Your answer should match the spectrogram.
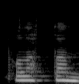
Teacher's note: Burda D cingiltili samiti T kimi tələffüz olundu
